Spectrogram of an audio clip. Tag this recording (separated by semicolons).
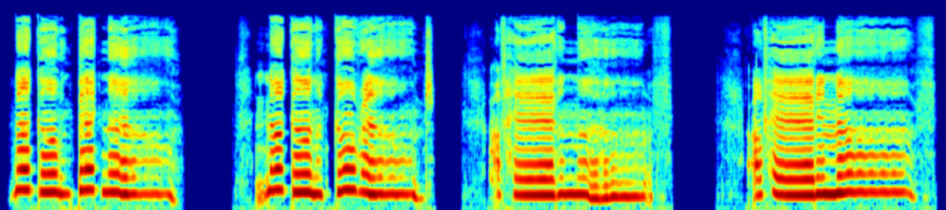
female; katy; vocodex-modulator; singing; vocal; a-capella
